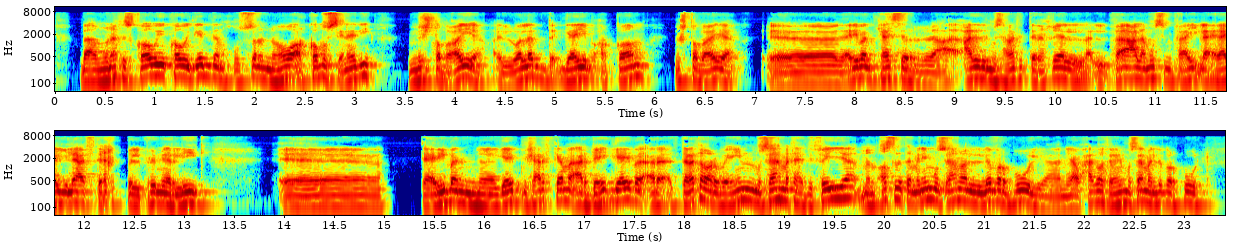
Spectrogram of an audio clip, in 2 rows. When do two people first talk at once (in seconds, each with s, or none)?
none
